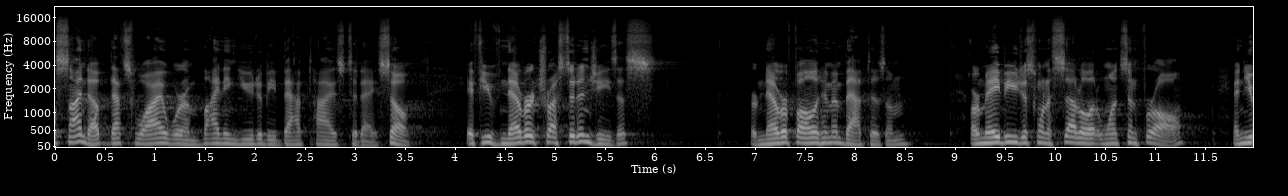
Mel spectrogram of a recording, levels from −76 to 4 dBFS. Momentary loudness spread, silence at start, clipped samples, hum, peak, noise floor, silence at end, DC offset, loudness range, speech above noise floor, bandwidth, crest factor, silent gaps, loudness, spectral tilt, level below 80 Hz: 11 LU; 0 s; under 0.1%; none; -12 dBFS; -66 dBFS; 0 s; under 0.1%; 3 LU; 35 dB; 17.5 kHz; 20 dB; none; -31 LUFS; -4.5 dB/octave; -78 dBFS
